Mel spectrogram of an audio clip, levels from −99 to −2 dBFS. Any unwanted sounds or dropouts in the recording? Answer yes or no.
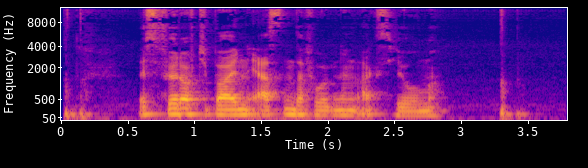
no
